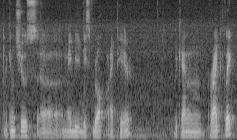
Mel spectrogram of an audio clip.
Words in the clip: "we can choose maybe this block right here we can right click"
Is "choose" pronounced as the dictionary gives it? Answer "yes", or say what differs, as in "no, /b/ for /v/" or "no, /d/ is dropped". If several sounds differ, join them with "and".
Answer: no, /s/ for /z/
